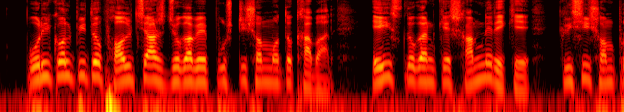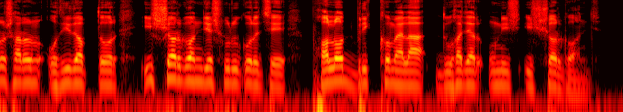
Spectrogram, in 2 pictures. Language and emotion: Bengali, neutral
